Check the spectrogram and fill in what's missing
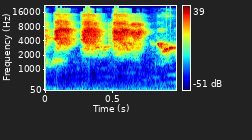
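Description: Pet birds in a cage chirping, three or four bright, loud, close tweets in quick succession, with no voices.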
